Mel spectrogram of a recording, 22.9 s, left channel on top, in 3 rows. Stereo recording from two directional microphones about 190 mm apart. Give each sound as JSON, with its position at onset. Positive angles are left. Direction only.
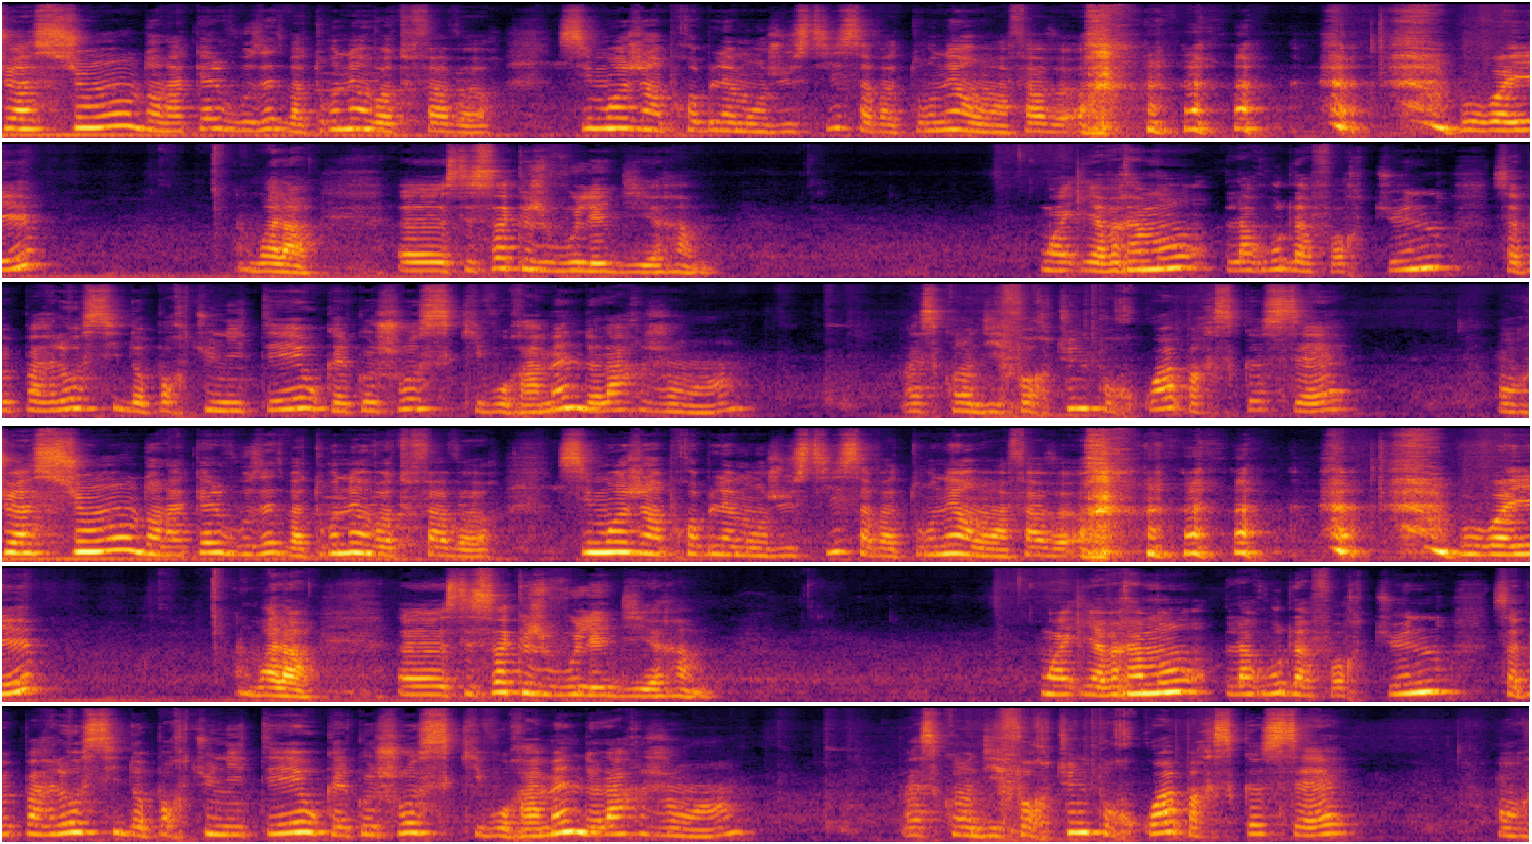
{"t": 0.0, "sound": "a woman's voice", "side_deg": -40}
{"t": 8.9, "sound": "a woman's voice", "side_deg": -40}
{"t": 12.8, "sound": "a woman's voice", "side_deg": -40}
{"t": 20.1, "sound": "a woman's voice", "side_deg": -45}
